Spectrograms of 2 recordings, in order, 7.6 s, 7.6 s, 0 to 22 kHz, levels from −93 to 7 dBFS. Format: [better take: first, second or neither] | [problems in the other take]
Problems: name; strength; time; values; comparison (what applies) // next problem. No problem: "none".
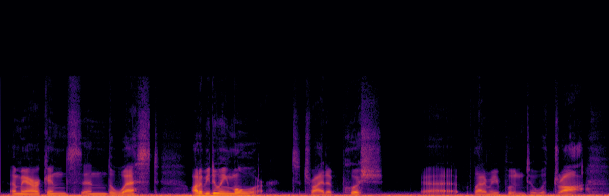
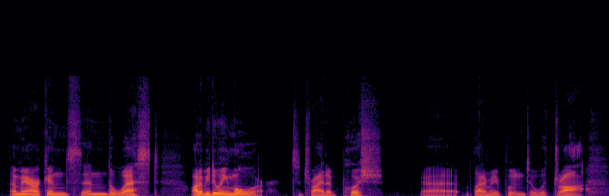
second | low rumble; faint; throughout; 20 dB below the speech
